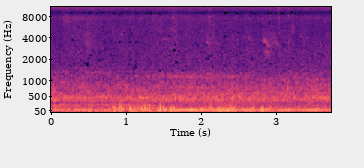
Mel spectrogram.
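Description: Honeybees buzz in a continuous low drone around an open hive during a weekly summer inspection, the swarm hum steady and fairly faint with individual bees swelling briefly nearer.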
